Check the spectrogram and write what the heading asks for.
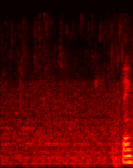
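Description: Quiet, steady background hiss with no distinct events, then a man's voice starting near the end.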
